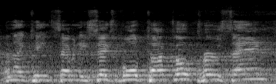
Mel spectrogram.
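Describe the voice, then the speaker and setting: Very high-voiced male lot announcer. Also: brisk, darkish tone. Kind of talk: formulaic live announcement. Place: large auction hall over PA system. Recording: echoey hall from far off, crowd noise.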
